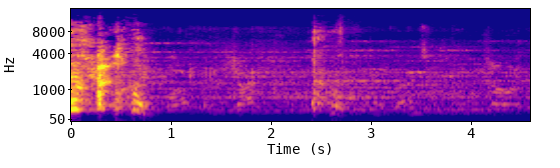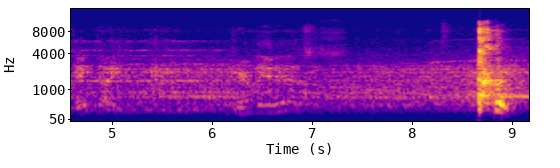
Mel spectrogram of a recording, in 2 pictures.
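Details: Three harsh, forceful cough bursts from an adult man after inhaling a dab, separated by quieter stretches, with televised baseball commentary behind; a coughing fit.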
